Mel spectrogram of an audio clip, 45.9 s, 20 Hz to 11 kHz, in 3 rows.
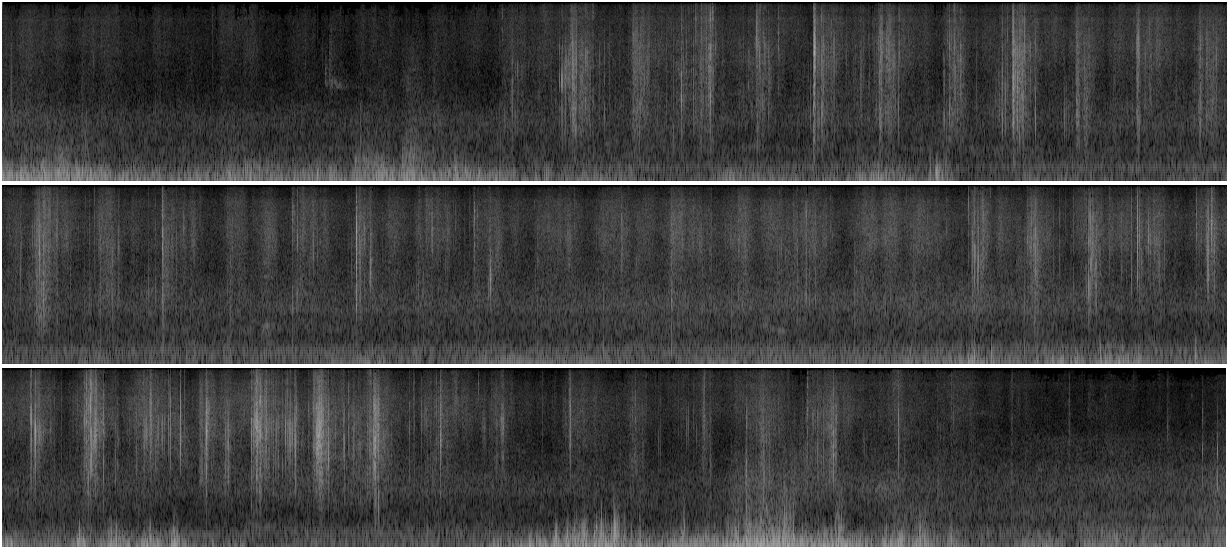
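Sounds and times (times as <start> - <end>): low rumble: 0.0 - 45.9
footsteps on stone paving: 6.2 - 43.4.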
